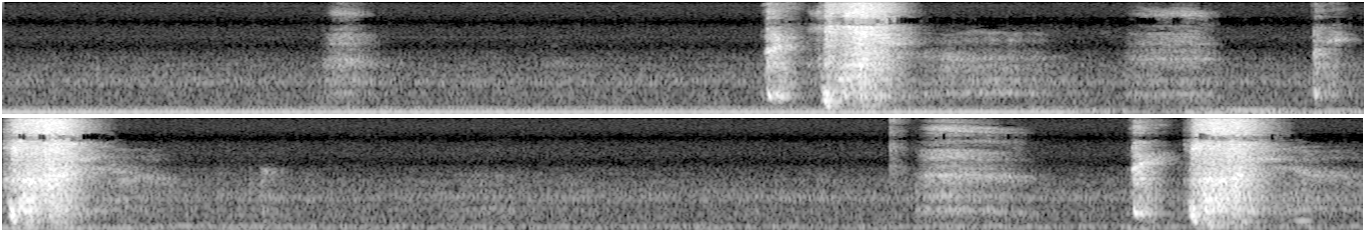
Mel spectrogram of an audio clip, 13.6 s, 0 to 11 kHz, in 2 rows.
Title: 5/1/23 - messy morning allergy sneezes into a tissue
